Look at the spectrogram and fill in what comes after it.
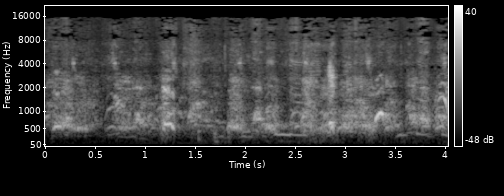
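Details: Many abandoned dogs at Hanna's Shelter, a rescue shelter for abandoned dogs in Daegu, South Korea, barking together in a dense, overlapping chorus of sharp mid-pitched barks and yips with almost no pauses.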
